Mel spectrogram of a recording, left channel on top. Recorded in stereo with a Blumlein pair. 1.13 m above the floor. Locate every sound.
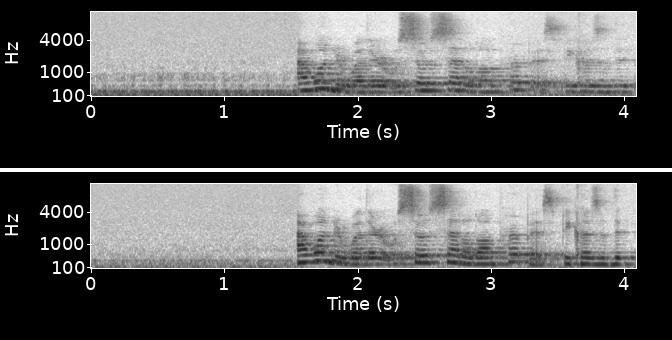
1.6 s a woman speaking: 25° right, 1.9 m; by 4.0 s 60° right, 0.9 m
